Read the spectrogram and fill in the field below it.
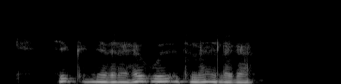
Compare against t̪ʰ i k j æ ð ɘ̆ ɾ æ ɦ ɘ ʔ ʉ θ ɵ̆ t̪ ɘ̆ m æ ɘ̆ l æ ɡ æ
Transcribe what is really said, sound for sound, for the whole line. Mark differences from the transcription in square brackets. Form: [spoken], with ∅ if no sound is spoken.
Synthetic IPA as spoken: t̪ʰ i k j æ ð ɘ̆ ɾ æ ɦ ɘ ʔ ʉ [ð] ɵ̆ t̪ ɘ̆ [n] æ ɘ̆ l æ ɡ æ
